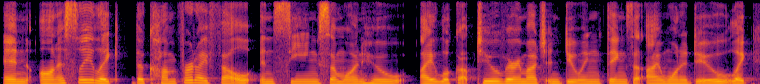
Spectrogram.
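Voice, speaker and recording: A young woman with a lowish voice and plenty of vocal fry speaks as a podcast guest. Her talk is casual and earnest, and she fills it with "like"s as she searches for words. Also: fairly even intonation, normal speed, few pauses. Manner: earnest, filler-heavy talk with many "like"s. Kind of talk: casual interview chat.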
